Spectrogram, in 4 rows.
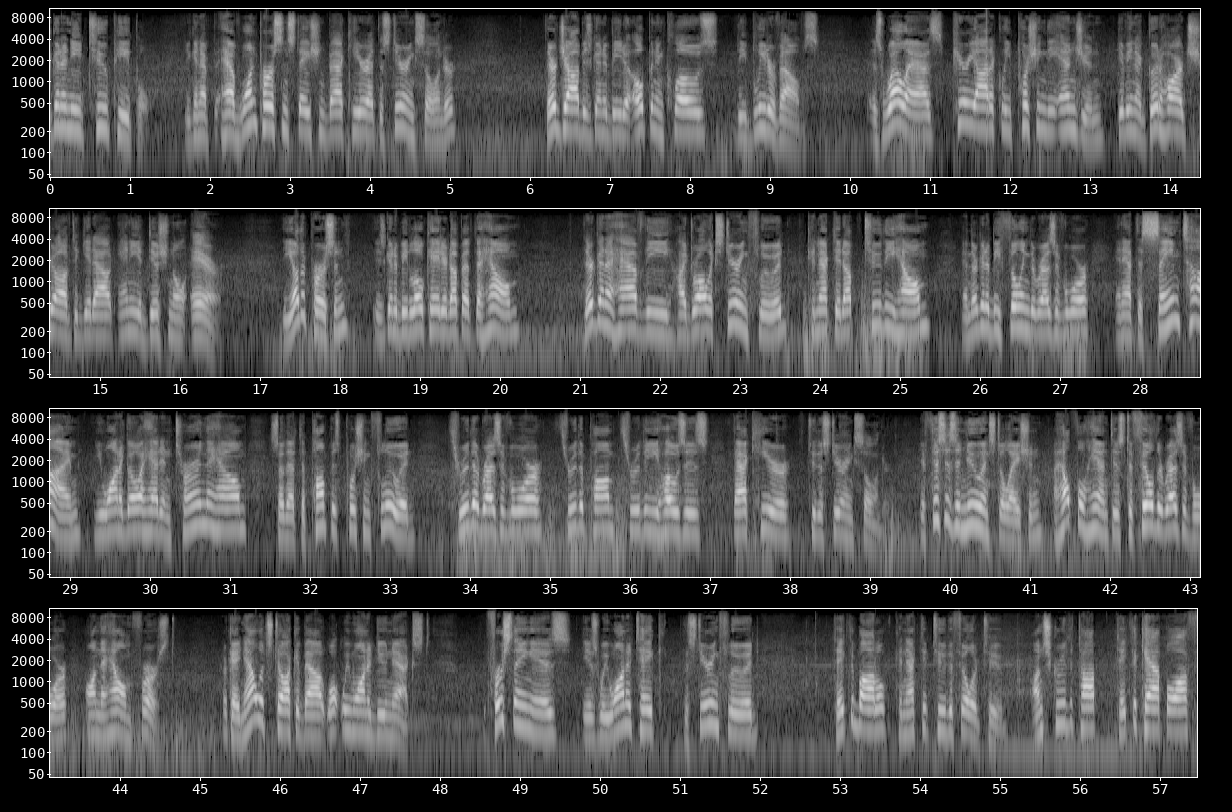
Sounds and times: Speech: 0:00.0 - 0:05.1, 0:06.2 - 0:09.6, 0:10.2 - 0:16.5, 0:17.3 - 0:20.2, 0:21.0 - 0:44.7, 0:45.3 - 0:47.9, 0:48.6 - 0:52.0, 0:52.9 - 0:57.4.

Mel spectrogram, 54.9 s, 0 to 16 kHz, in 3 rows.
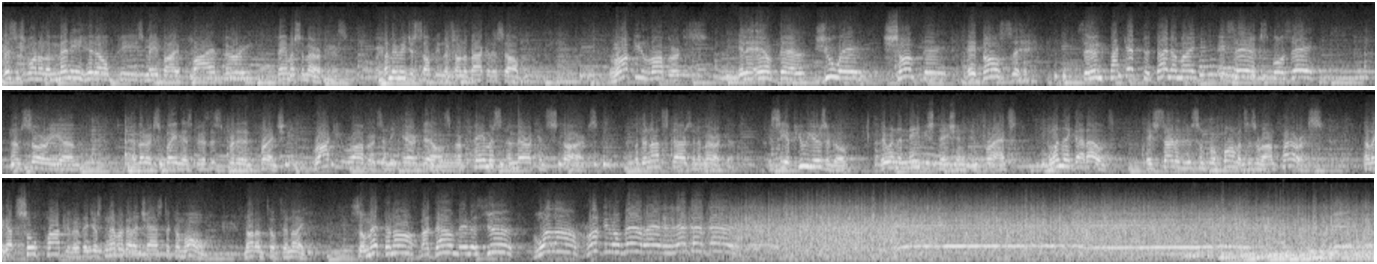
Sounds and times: Speech: 0:00.0 - 0:07.0, 0:08.1 - 0:13.8, 0:14.4 - 0:17.6, 0:18.4 - 0:19.4, 0:20.0 - 0:46.5
Music: 0:00.0 - 0:54.9.

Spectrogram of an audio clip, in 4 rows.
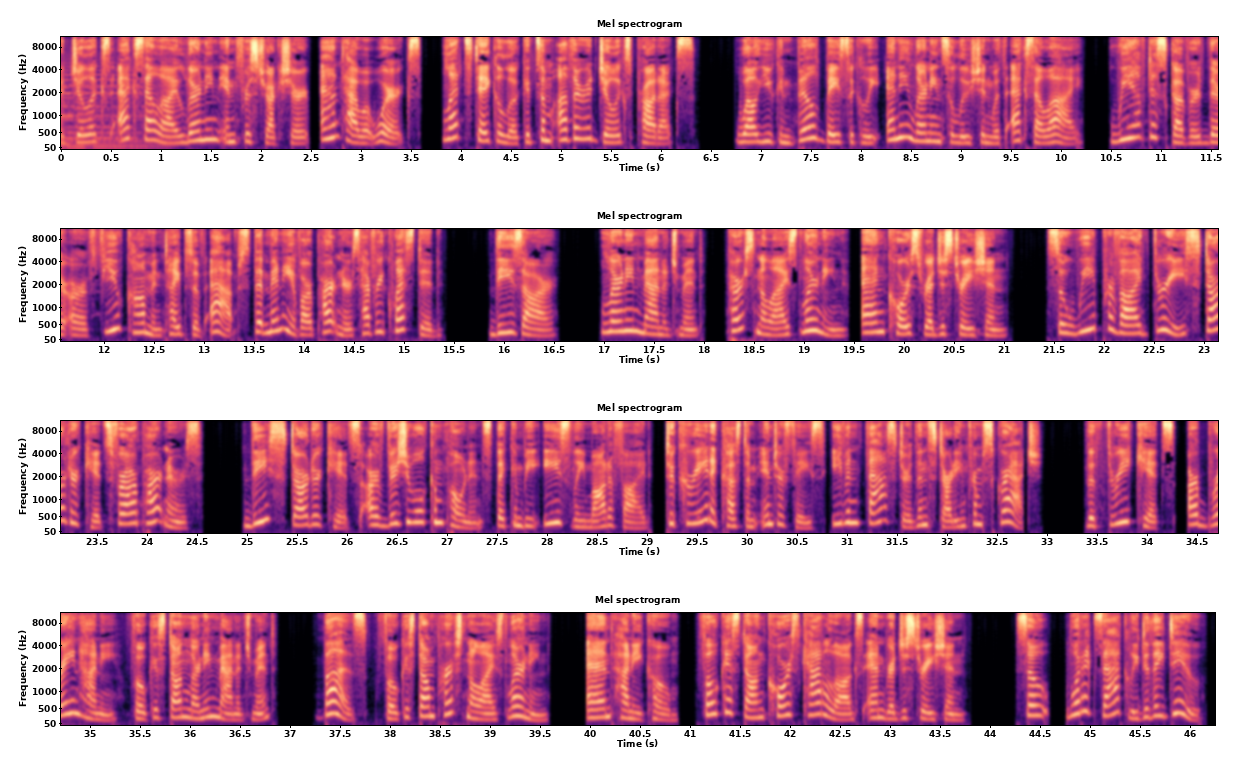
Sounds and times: Speech: 0:00.0 - 0:46.2.

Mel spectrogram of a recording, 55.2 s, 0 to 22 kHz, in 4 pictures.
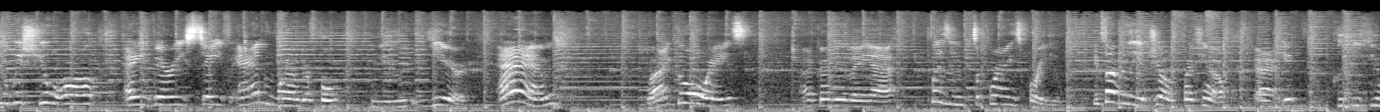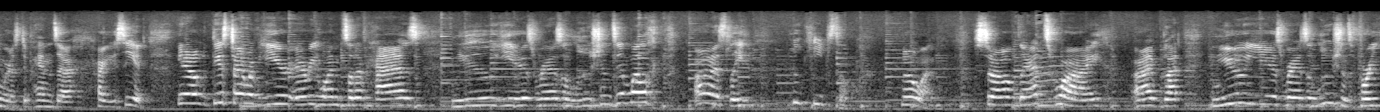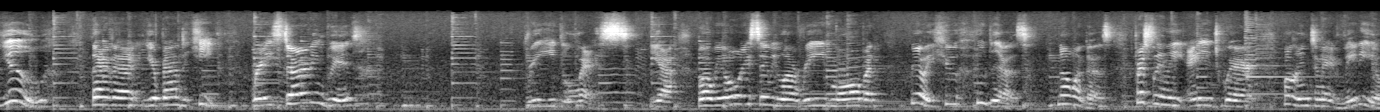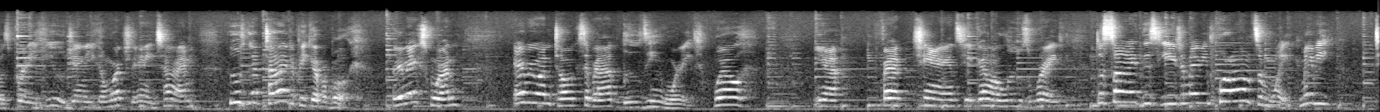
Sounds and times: Speech: 0:00.0 - 0:05.7, 0:06.5 - 0:31.3, 0:32.8 - 0:49.0, 0:49.6 - 0:55.2
Music: 0:00.0 - 0:55.2.

